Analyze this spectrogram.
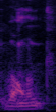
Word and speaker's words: wound: WOUND का एक उच्चारण वुंड भी होता है। मैंने कई लोगों को इसे उंड कहते हुए सुना है, लेकिन इसका सही उच्चारण उंड नहीं है, वुंड है। यानी यहाँ W साइलेंट नहीं है।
